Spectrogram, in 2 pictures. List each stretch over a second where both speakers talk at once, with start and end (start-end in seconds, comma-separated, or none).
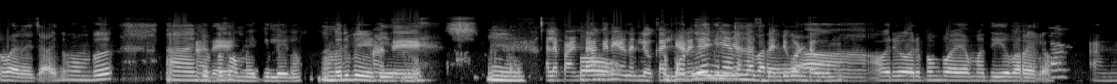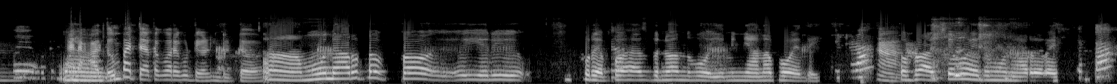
5.8-8.4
